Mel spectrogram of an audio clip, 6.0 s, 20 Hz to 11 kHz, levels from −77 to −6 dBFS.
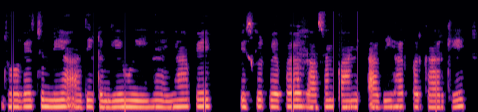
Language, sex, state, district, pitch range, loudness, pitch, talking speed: Hindi, female, Bihar, East Champaran, 185-195 Hz, -24 LUFS, 190 Hz, 170 wpm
